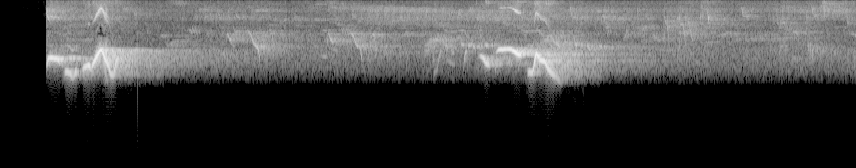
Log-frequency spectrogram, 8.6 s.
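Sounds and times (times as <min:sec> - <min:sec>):
Eurasian golden oriole Oriolus oriolus calling with mellow yodelling whistles: 0:00.5 - 0:01.5, 0:03.6 - 0:06.2.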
